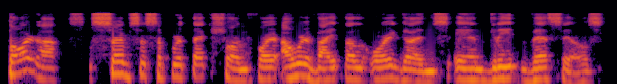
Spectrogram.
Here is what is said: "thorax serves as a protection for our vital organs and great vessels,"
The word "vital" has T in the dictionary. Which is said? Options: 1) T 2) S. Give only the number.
1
